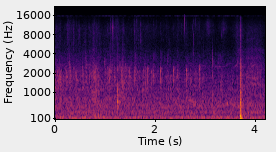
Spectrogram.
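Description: Outdoor golf-course ambience: a low, steady background hum of the gallery and grounds. One sharp click comes about three-quarters of a second before the end.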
